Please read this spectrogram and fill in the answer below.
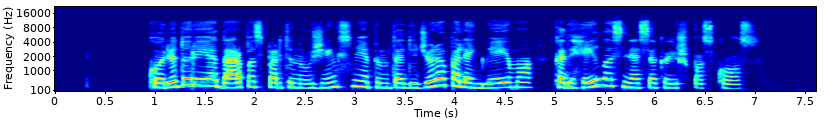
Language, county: Lithuanian, Vilnius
